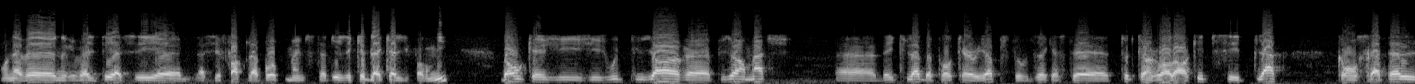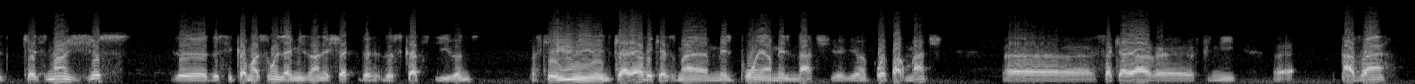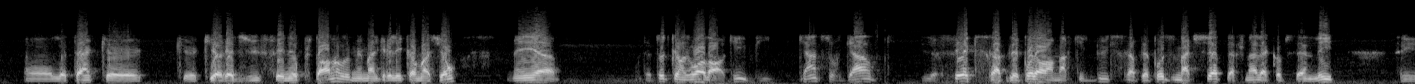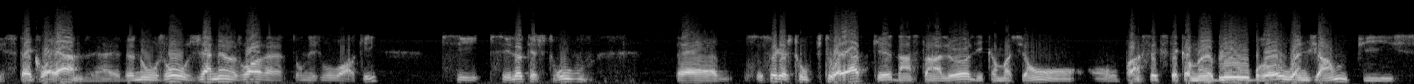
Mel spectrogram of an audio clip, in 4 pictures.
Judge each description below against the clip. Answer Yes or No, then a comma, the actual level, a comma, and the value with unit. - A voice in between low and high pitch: No, low, 105 Hz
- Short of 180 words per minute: No, average, 210 wpm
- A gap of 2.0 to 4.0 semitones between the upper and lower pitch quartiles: Yes, average, 3.6 semitones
